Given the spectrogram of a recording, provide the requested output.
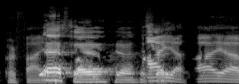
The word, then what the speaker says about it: Faja: Yeah, Faja.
